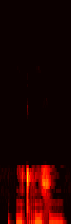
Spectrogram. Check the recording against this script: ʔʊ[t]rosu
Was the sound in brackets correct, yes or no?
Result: yes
